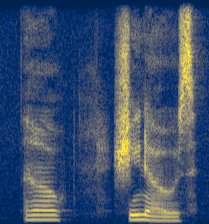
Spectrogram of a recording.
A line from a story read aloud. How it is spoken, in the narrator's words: Nathan answered back flatly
